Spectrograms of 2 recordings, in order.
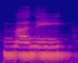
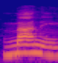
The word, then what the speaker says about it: Mani: And then you're going to say Mani, which is a 2-syllable word, which means jewel, which is seeking the enlightenment, because enlightenment is the jewel.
